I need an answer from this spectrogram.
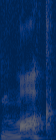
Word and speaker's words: Mach: And so, what's happening here, these are called I believe the the proper pronunciation, Marty can correct me if I'm wrong, is Mach bands, m a c h.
